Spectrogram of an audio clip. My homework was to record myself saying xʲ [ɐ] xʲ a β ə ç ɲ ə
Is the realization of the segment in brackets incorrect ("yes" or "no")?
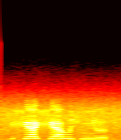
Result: yes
